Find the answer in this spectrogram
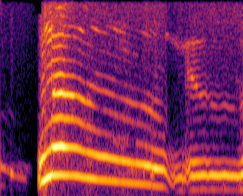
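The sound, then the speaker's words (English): A person imitates a cow's moo: one long, loud, drawn-out voiced note that slowly falls in pitch, then a shorter wavering tail. “I didn't add that to the sound effects. Thank you for the moo.”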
